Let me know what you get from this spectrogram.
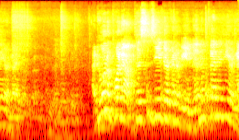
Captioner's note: voiceover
